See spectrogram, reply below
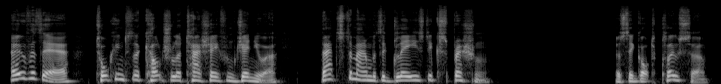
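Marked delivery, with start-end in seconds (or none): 0.1-4.9 higher, refined lady; a genteel lady, lightly amused; Sybil voice. A narrator's reading. Sybil speaking.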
